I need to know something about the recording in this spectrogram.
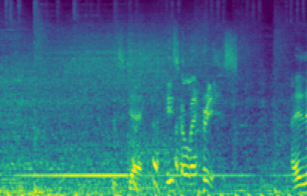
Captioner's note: laughs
